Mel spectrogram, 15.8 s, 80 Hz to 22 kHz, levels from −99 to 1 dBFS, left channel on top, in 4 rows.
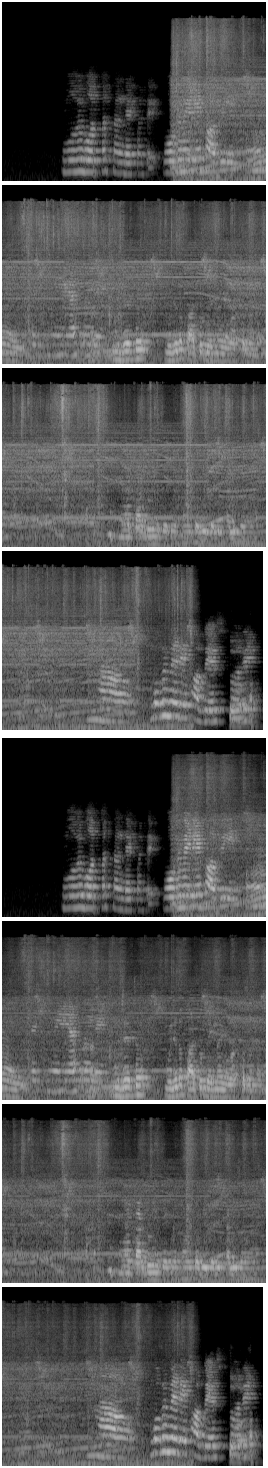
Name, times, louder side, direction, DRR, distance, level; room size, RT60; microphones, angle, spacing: voice 1, 0.9-3.5 4.4-5.7 9.7-10.3 13.2-15.6, right 3 dB, 20° right, 2.3 m, -36 dB
sound 1, 2.5-13.9, left 5 dB, 75° left, 2.7 m, -43 dB
sound 2, 2.5-14.7, left 6 dB, 30° left, 1.6 m, -42 dB
voice 2, 3.6-4.4 5.1-7.9 8.8-11.8 15.3-15.6, right 2 dB, 50° right, 2.1 m, -37 dB
15.0 x 7.8 x 3.7 m
head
